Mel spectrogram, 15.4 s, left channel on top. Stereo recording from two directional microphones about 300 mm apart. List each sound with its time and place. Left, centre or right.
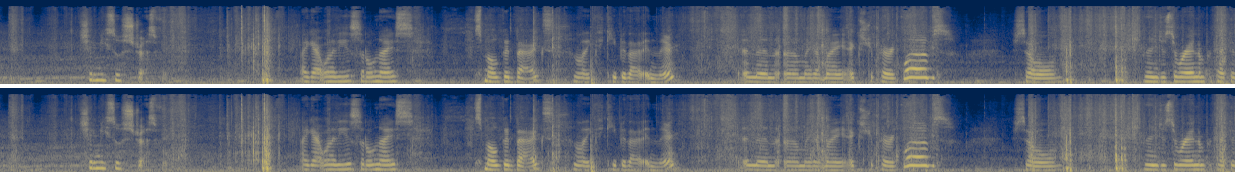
1.0 s speech: centre
3.0 s scissors: centre
3.7 s speech: centre
7.7 s speech: centre
12.8 s speech: centre
13.2 s a sound: centre
14.3 s speech: centre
